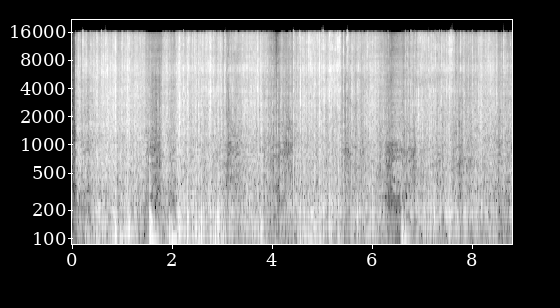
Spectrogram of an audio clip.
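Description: Fingernails scratch and tap across a strip of inflated, hollow, air-filled clear polyethylene air cushions lying on a table. They make a dense, continuous, bright crinkling and rustling with quick taps. The sound has short dips in level and a soft low thump now and then from the air-filled pillows.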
